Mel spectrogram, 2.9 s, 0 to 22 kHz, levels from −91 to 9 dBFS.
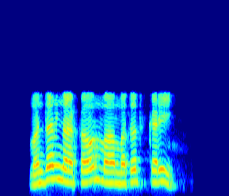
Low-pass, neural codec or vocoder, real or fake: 3.6 kHz; codec, 16 kHz, 4 kbps, FunCodec, trained on Chinese and English, 50 frames a second; fake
